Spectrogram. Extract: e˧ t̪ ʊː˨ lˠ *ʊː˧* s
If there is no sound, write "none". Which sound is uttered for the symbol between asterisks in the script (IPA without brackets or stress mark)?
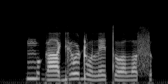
ʊ˧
